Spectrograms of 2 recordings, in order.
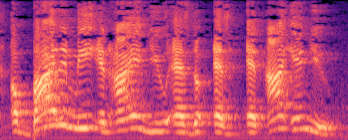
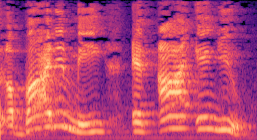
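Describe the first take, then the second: First: Said in the usual way. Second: Slow scripture reading. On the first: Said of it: "Watch this". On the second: Shown as a demonstration. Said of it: "He says".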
